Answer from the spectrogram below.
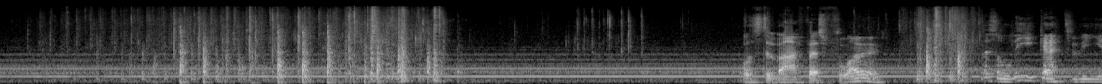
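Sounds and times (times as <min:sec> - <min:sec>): electric pump humming: 0:00.0 - 0:11.0.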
